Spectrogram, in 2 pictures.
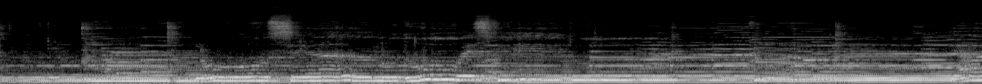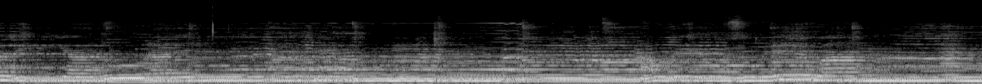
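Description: A man singing a slow song in A minor, accompanied by acoustic guitar and accordion.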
